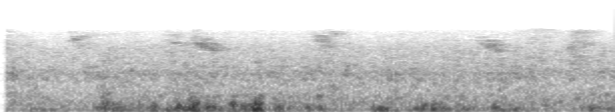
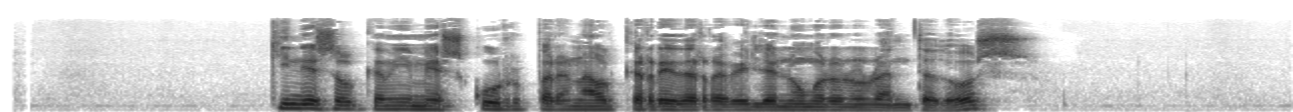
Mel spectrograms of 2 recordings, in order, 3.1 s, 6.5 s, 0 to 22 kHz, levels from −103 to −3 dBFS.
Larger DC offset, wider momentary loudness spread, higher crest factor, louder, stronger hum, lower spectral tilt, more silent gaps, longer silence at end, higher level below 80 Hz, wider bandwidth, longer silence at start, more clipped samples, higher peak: neither; first, 14 LU vs 6 LU; about the same, 20 dB vs 20 dB; second, -40 LUFS vs -21 LUFS; neither; first, -7.5 dB/octave vs -4.5 dB/octave; neither; second, 0 s vs 1.35 s; about the same, -50 dBFS vs -52 dBFS; second, 7.2 kHz vs 11.5 kHz; second, 0.05 s vs 1.35 s; neither; second, -20 dBFS vs -4 dBFS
